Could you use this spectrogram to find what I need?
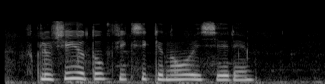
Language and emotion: Russian, neutral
